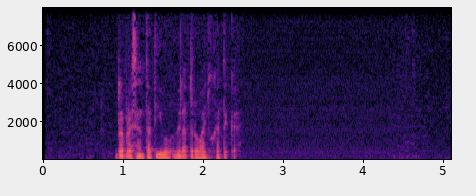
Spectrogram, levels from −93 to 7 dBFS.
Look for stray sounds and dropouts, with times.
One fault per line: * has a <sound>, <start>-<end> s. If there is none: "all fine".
all fine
